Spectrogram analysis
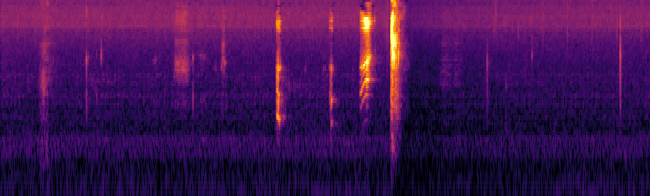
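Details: Little girl sneezing: four quick sneezes in a row, the last two loudest, in a quiet room.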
